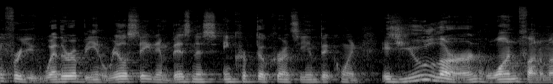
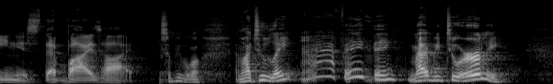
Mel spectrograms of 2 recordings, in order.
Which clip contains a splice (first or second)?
second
